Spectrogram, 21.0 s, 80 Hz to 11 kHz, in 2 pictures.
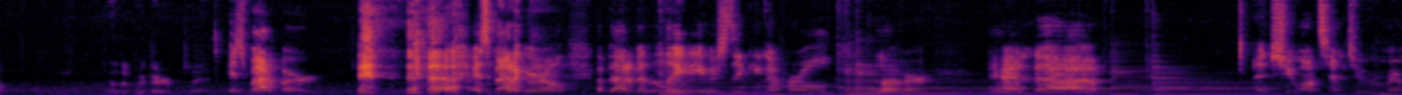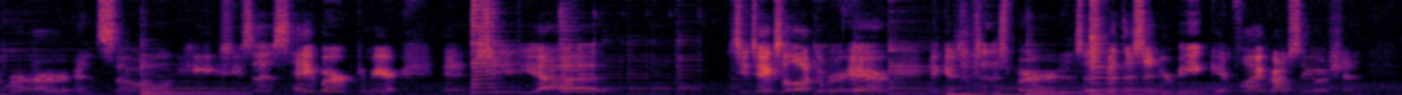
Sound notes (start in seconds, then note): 2.7 laughs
